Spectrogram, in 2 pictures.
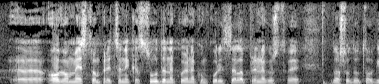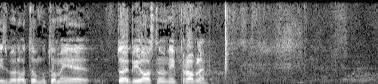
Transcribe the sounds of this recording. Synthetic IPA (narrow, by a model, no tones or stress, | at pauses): oʋomːe̞st̪ompɾet̪sed̪nikasuːd̪anakojuonako̞ŋkuɾisalapɾeneɡoʃt̪ʰoje | d̪o̞ʃlod̪ot̪oːɡizboɾaot̪omut̪omeje | t̪ojebioosnoʋnipɾo̞blem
